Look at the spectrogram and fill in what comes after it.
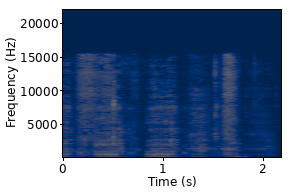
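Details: Chow Chow kept as a pet dog indoors, giving low, rough growling barks in two strong bursts about half a second apart, followed by a softer grumble, while its owner urges it to talk instead of barking.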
